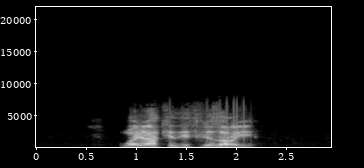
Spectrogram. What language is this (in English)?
Kabyle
